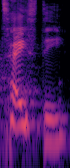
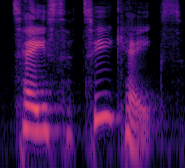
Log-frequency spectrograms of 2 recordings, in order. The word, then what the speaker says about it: Taste Tea Cakes: So not tasty, it's Taste Tea Cakes.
